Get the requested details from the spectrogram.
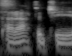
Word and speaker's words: Paratici: Paratici, yeah.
